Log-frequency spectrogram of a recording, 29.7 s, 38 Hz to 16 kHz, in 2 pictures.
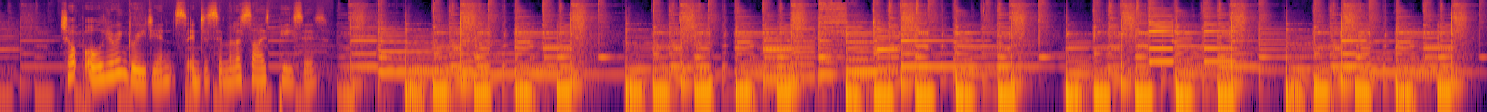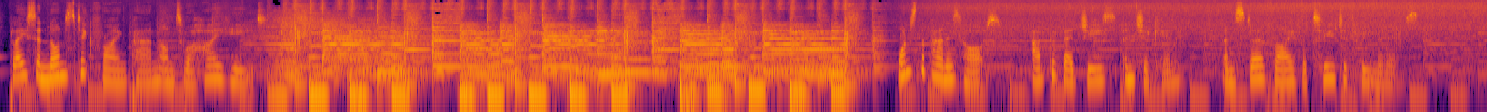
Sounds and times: Music: 0.0s - 29.7s
Speech: 0.6s - 3.3s, 15.0s - 17.6s, 23.8s - 29.1s.

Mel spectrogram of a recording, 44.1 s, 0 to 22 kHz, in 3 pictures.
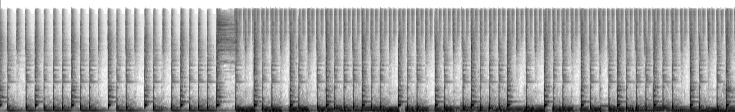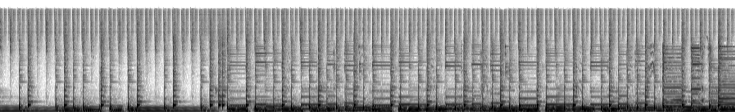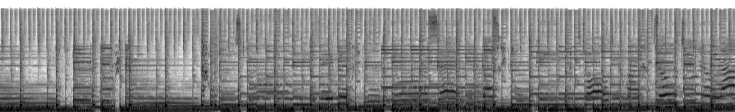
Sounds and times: Music: 0.0s - 44.1s.

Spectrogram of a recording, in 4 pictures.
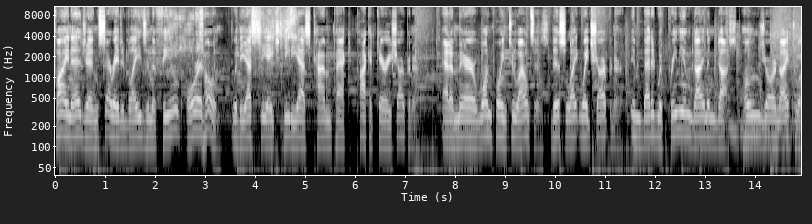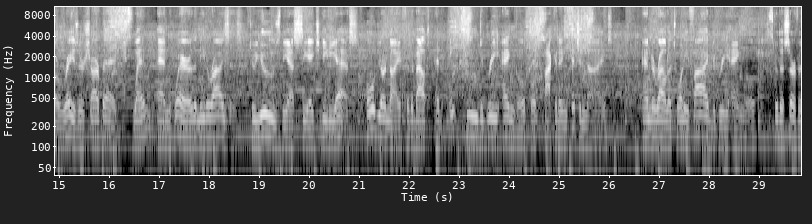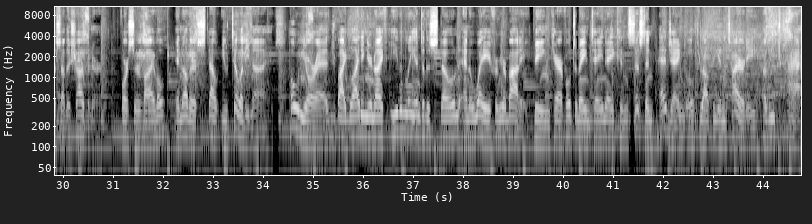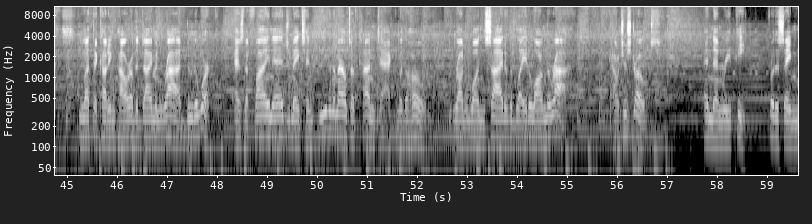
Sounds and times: Speech: 0.0s - 55.1s, 55.9s - 56.9s, 57.7s - 59.6s
Music: 0.0s - 59.6s.

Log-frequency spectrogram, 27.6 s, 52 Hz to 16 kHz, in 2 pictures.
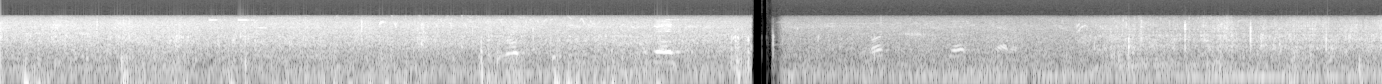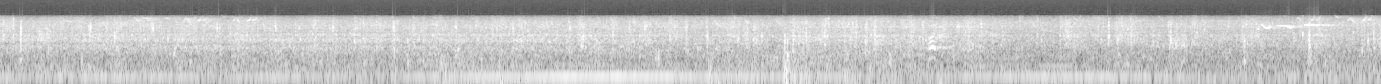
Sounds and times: Rowboat, canoe, kayak: 0.0s - 27.6s
Speech: 6.4s - 6.8s, 8.7s - 10.2s, 23.0s - 23.6s.

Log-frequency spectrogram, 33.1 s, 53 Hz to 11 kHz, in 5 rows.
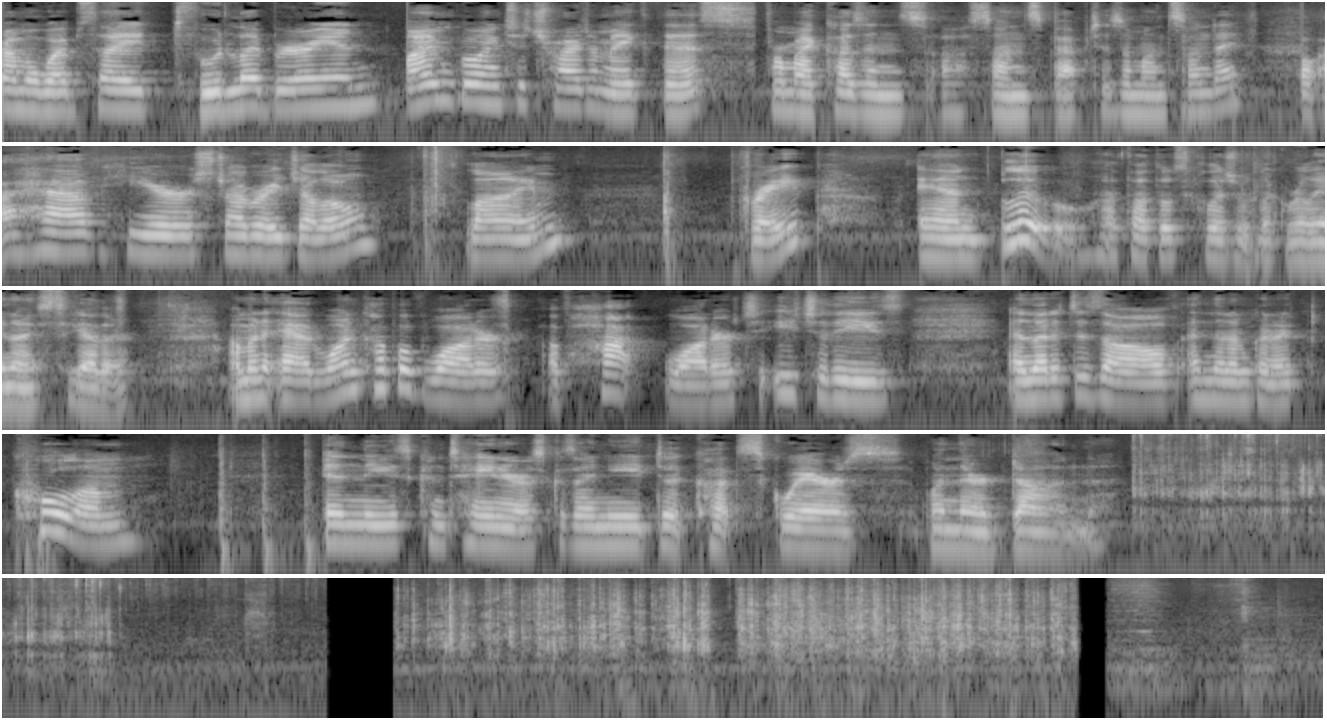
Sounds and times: Speech: 0.0s - 9.5s, 10.3s - 20.6s, 21.4s - 25.4s.

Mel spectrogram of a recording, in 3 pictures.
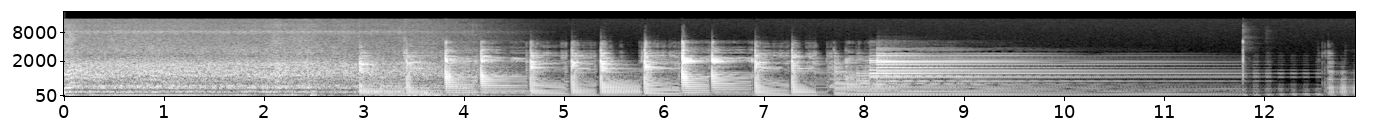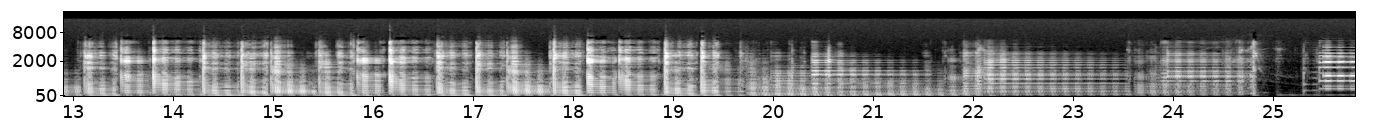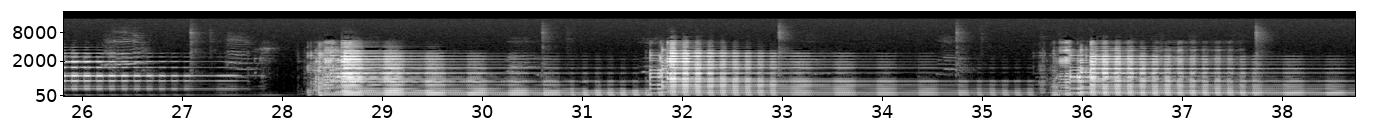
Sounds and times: Effects unit: 2.8s - 38.7s
Music: 3.0s - 27.6s, 28.2s - 38.7s.

